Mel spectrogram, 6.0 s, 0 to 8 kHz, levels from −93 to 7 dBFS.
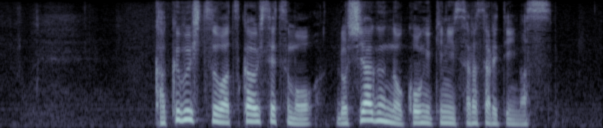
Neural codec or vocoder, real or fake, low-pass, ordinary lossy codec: none; real; none; none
